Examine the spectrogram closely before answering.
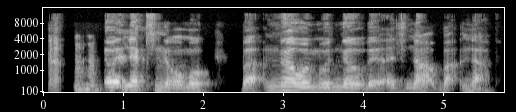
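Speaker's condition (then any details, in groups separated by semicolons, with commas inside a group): Cerebral palsy; diagnosed at about two months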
